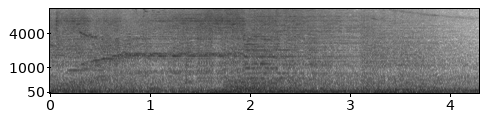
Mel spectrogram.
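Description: Game-show round sting: electronic music with whooshing sci-fi sound effects over a deep rumble, a tone sweeping up and then slowly back down in the first half.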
